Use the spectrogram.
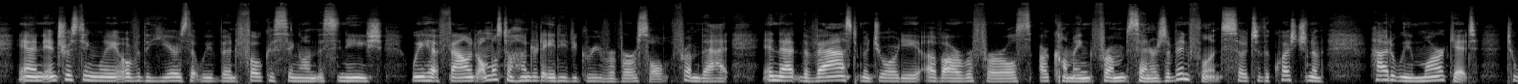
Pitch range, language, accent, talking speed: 150-180 Hz, English, American, 180 wpm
